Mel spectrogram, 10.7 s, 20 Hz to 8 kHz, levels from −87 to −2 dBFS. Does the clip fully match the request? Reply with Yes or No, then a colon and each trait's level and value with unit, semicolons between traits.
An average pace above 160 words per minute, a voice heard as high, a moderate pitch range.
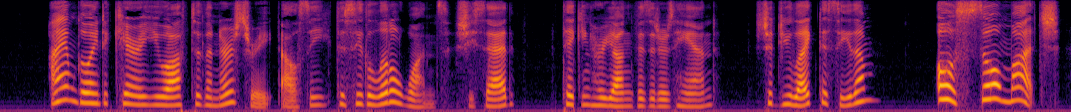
No: average, 180 wpm; high, 225 Hz; wide, 5.8 semitones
